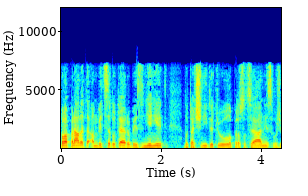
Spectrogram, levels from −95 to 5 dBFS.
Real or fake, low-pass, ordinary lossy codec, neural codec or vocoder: fake; 7.2 kHz; AAC, 32 kbps; codec, 16 kHz, 0.5 kbps, X-Codec, WavLM features, trained on Multilingual LibriSpeech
